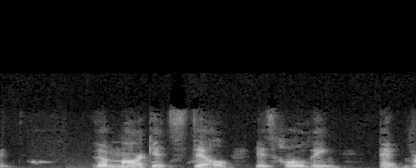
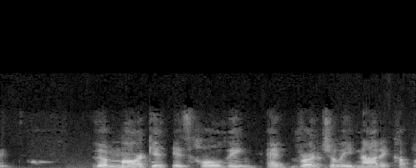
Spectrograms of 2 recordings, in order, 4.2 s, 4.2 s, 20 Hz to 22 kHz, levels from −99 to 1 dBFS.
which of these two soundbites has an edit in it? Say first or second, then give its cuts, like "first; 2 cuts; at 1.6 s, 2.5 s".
second; 2 cuts; at 1.7 s, 2.6 s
